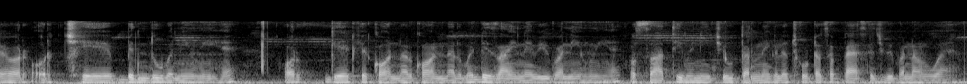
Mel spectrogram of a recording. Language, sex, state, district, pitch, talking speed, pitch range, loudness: Hindi, male, Jharkhand, Jamtara, 95 Hz, 200 wpm, 90-100 Hz, -19 LUFS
